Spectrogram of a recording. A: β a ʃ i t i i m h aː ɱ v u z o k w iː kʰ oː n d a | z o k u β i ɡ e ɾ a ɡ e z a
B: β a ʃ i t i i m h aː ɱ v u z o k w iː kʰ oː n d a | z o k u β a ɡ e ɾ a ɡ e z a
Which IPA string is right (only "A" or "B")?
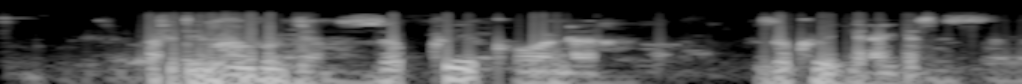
A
